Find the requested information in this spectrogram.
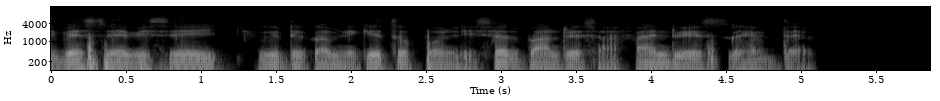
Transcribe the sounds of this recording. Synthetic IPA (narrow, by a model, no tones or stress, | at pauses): əbɛstewisejuwidekɔmjuniketːopõnlḭsɛtbãʊ̃ndɹesã̰fãɪ̃ndweztuɦɛlp̚d̪ɛ̰̃m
